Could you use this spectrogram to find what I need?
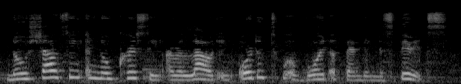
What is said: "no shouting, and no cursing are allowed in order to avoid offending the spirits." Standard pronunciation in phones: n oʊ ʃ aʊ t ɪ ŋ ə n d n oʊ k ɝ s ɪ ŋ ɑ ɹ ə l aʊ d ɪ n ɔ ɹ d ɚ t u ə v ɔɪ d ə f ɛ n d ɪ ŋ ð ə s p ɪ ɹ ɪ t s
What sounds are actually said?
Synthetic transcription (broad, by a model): n oʊ ʃ aʊ t ɪ ŋ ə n n oʊ k ɝ s ɪ ŋ ɑ ɹ ə l aʊ d ɪ n ɔ ɹ d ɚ t u ə v ɔɪ d ə f ɛ n d ɪ ŋ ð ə s p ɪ ɹ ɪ t s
